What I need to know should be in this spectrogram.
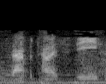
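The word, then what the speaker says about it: Sabbatai Zevi: You correctly mentioned Zabtai Zvi, who had several hundreds of thousands of followers in the end.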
